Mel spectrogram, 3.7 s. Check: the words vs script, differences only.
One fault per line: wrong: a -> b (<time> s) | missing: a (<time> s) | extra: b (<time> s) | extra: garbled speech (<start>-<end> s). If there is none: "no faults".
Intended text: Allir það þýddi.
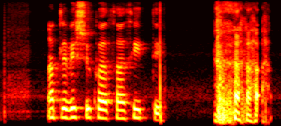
extra: vissu hvað (1.0 s)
